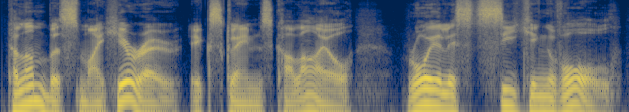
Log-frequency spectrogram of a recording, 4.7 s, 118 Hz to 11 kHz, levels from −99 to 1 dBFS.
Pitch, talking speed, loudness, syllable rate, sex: 110 Hz, 125 wpm, -18 LUFS, 4.1 syllables/s, male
